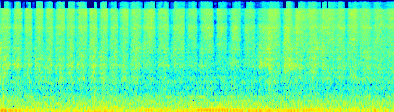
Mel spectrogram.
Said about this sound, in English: so we're just going to grab one clean tissue and just buff off where the embossing is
